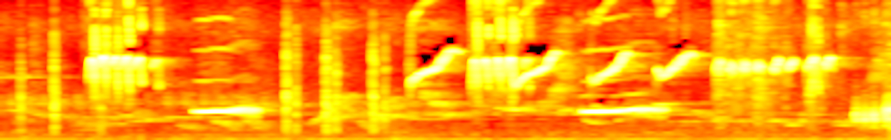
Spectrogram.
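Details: White-rumped shama, morning dew-bathing, played to spur caged birds into song: separate high, thin whistled phrases, some rising, some level, with short chip series near the end and quiet gaps between.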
